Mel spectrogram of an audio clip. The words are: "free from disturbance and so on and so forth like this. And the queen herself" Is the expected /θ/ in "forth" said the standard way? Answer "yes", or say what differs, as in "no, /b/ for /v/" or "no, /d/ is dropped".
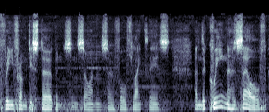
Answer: yes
